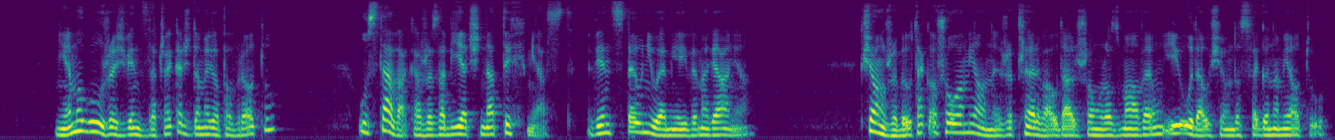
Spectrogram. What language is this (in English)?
Polish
